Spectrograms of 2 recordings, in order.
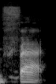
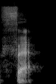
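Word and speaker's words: Pfaadt: these next 10 days in the month brandon fat is our next guy and that is how you pronounce it it's p f a a d t p f a a d t brandon fat and um he spent most of his time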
